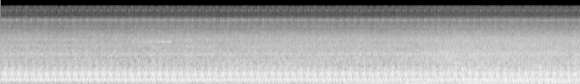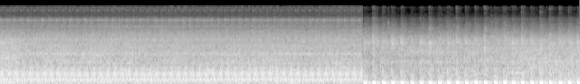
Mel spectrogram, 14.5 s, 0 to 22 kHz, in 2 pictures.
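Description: Racal 150 motorcycle engine idling steadily. About twelve seconds in the sound changes abruptly to a deeper, strongly pulsing beat.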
